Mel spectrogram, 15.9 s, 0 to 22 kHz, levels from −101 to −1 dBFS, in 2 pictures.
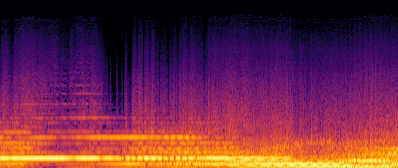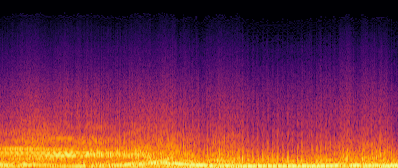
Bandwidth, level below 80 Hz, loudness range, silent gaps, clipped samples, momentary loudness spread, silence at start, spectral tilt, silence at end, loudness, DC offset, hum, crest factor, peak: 2.5 kHz; -12 dBFS; 2 LU; none; under 0.1%; 3 LU; 0 s; -13.5 dB/octave; 0 s; -10 LUFS; under 0.1%; none; 6 dB; -2 dBFS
